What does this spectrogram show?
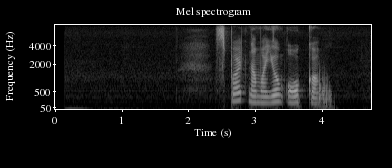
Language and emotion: Russian, neutral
